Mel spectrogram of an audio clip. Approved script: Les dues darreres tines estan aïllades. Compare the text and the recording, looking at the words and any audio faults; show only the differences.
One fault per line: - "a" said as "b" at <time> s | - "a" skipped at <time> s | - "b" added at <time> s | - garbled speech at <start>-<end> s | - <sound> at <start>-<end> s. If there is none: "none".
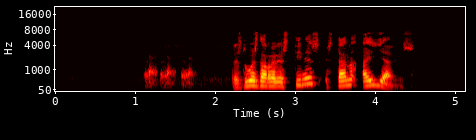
- laugh at 1.1-1.8 s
